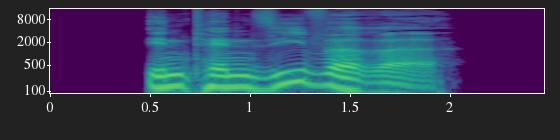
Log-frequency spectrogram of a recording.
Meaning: inflection of intensiv: 1. strong/mixed nominative/accusative feminine singular comparative degree 2. strong nominative/accusative plural comparative degree
- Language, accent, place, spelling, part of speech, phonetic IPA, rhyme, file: German, Germany, Berlin, intensivere, adjective, [ɪntɛnˈziːvəʁə], -iːvəʁə, De-intensivere.ogg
